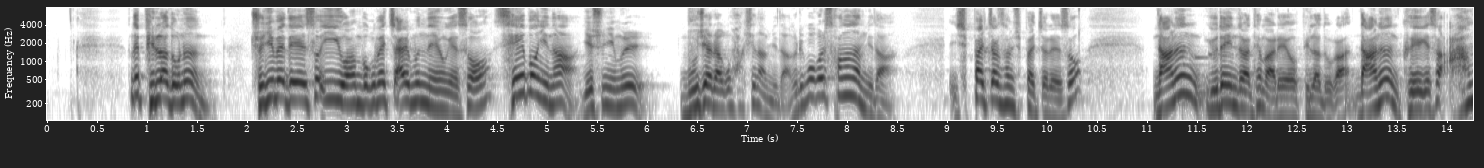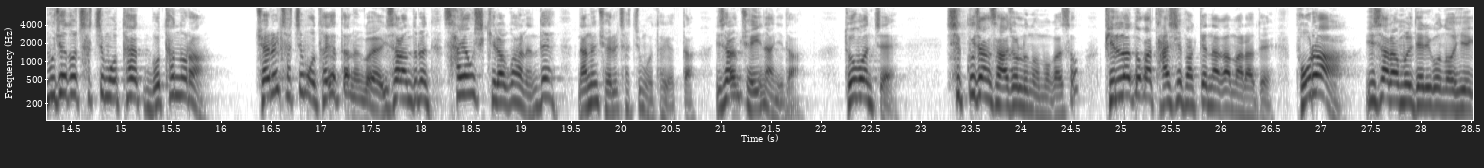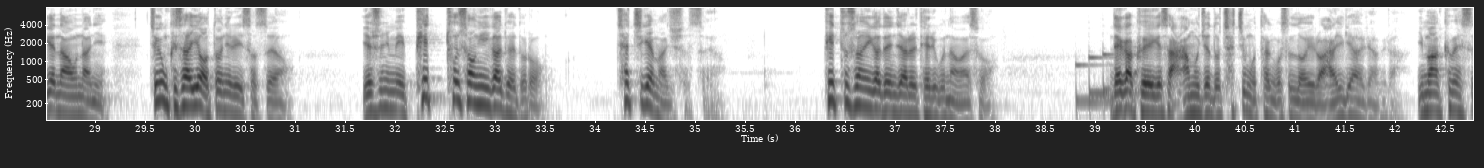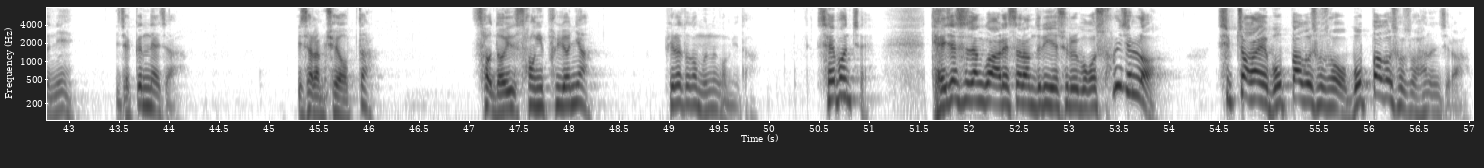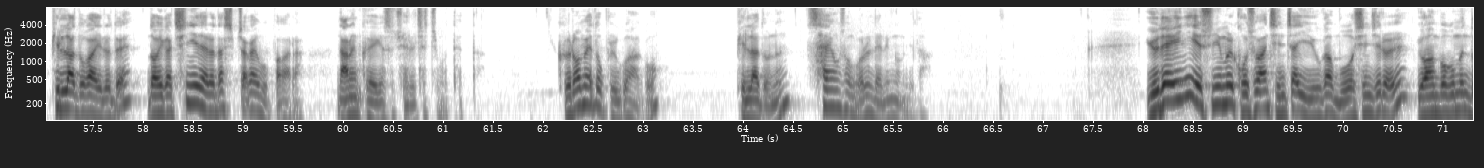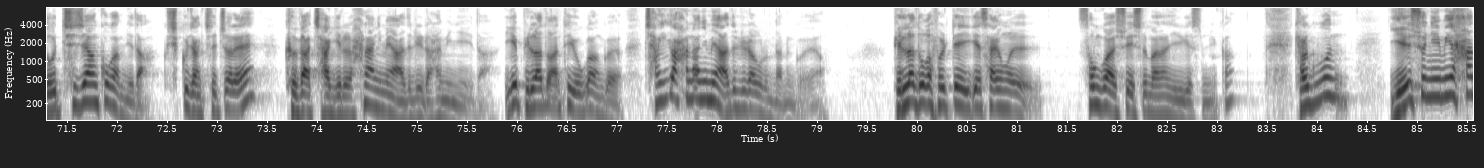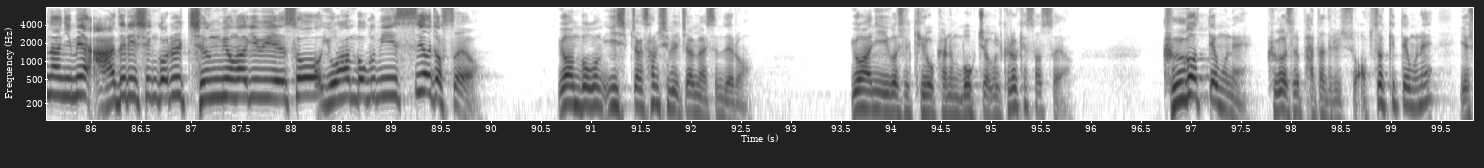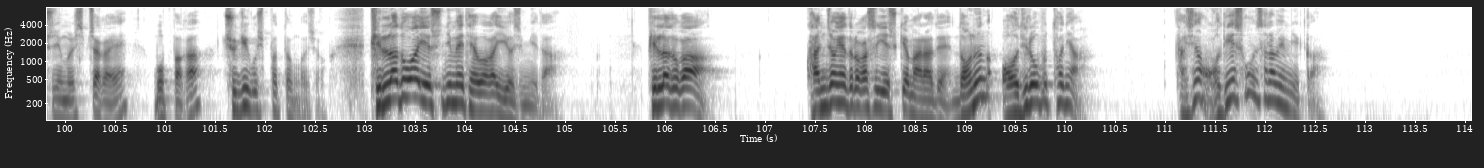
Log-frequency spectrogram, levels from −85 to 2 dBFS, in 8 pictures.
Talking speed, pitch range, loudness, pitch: 340 characters per minute, 140-225 Hz, -24 LUFS, 180 Hz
